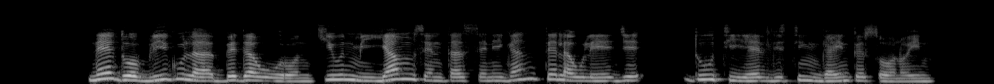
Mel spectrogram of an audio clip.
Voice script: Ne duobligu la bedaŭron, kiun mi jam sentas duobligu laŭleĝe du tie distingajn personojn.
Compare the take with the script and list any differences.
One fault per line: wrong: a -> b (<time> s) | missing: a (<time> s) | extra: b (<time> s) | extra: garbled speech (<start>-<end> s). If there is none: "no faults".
wrong: duobligu -> senigante (4.8 s)
wrong: tie -> tiel (7.3 s)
